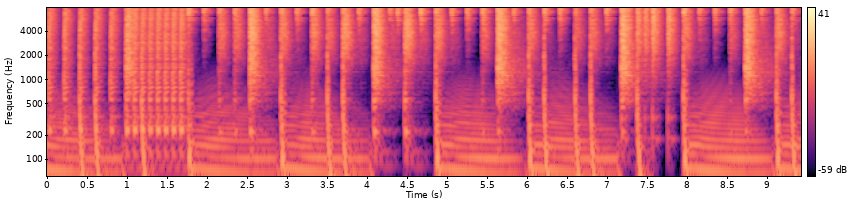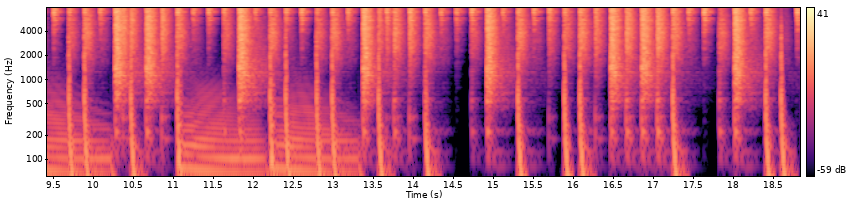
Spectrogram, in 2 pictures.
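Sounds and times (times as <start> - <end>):
bass: 0.0 - 13.8
percussion: 0.0 - 18.8.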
